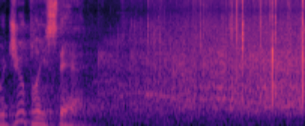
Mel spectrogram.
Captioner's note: applause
